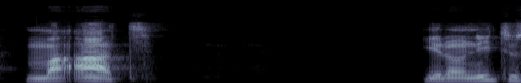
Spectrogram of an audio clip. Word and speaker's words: Ma'at: So Ma'at, you see. But if it's difficult, and that could be understandable, if you cannot pronounce Ma'at, then just say Ma'at, like a elongated A sound. But Mayat, there's no Y, it doesn't sound good.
